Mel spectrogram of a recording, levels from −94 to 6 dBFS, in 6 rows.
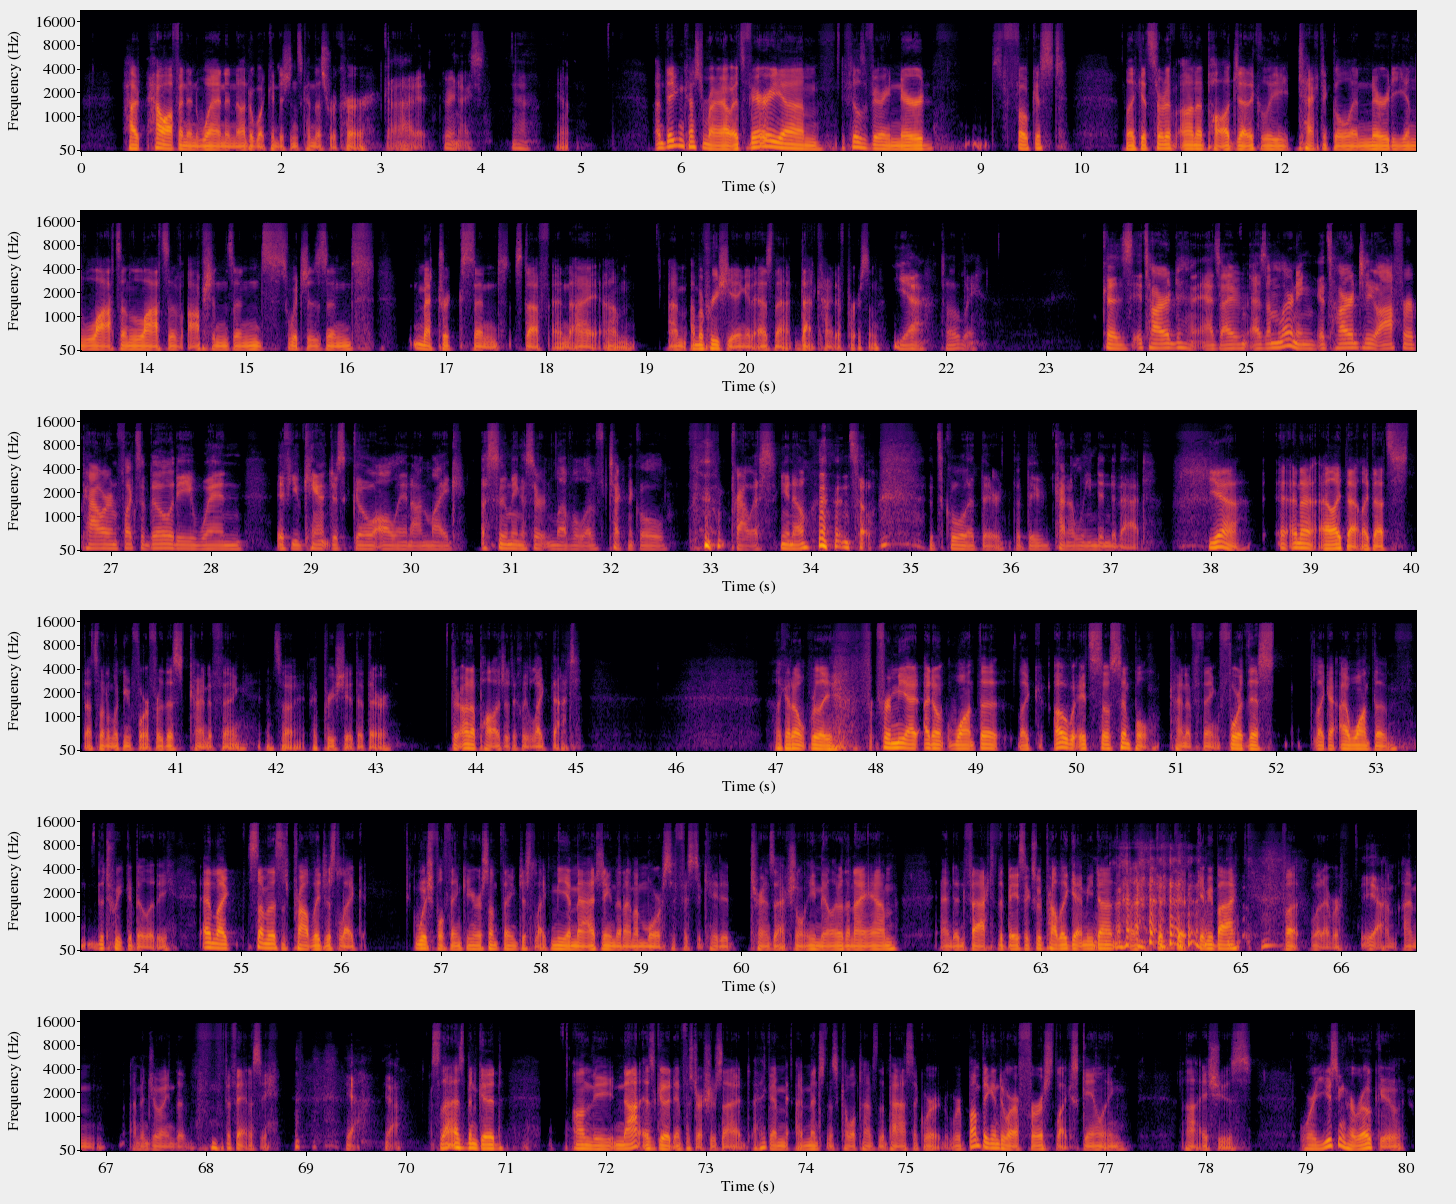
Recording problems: garbled, watery; slightly; nothing above 15 kHz

